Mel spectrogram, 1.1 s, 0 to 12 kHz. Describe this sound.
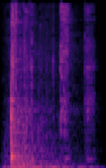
snd ImpactMediumWall03
metal impact of a wheelchair with wall, recorded with a TASCAM DR100
wall, impact, wheelchair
